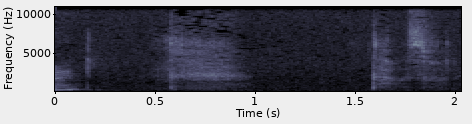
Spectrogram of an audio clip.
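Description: A woman whispering softly: a short breathy whisper without full voice, otherwise near silence.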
